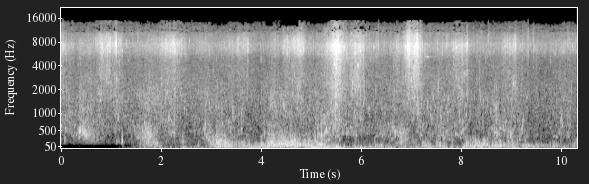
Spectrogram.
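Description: Wind buffeting the microphone in uneven gusts that start about a second in and are strongest through the middle, with two brief sharper sounds about five and seven seconds in.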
